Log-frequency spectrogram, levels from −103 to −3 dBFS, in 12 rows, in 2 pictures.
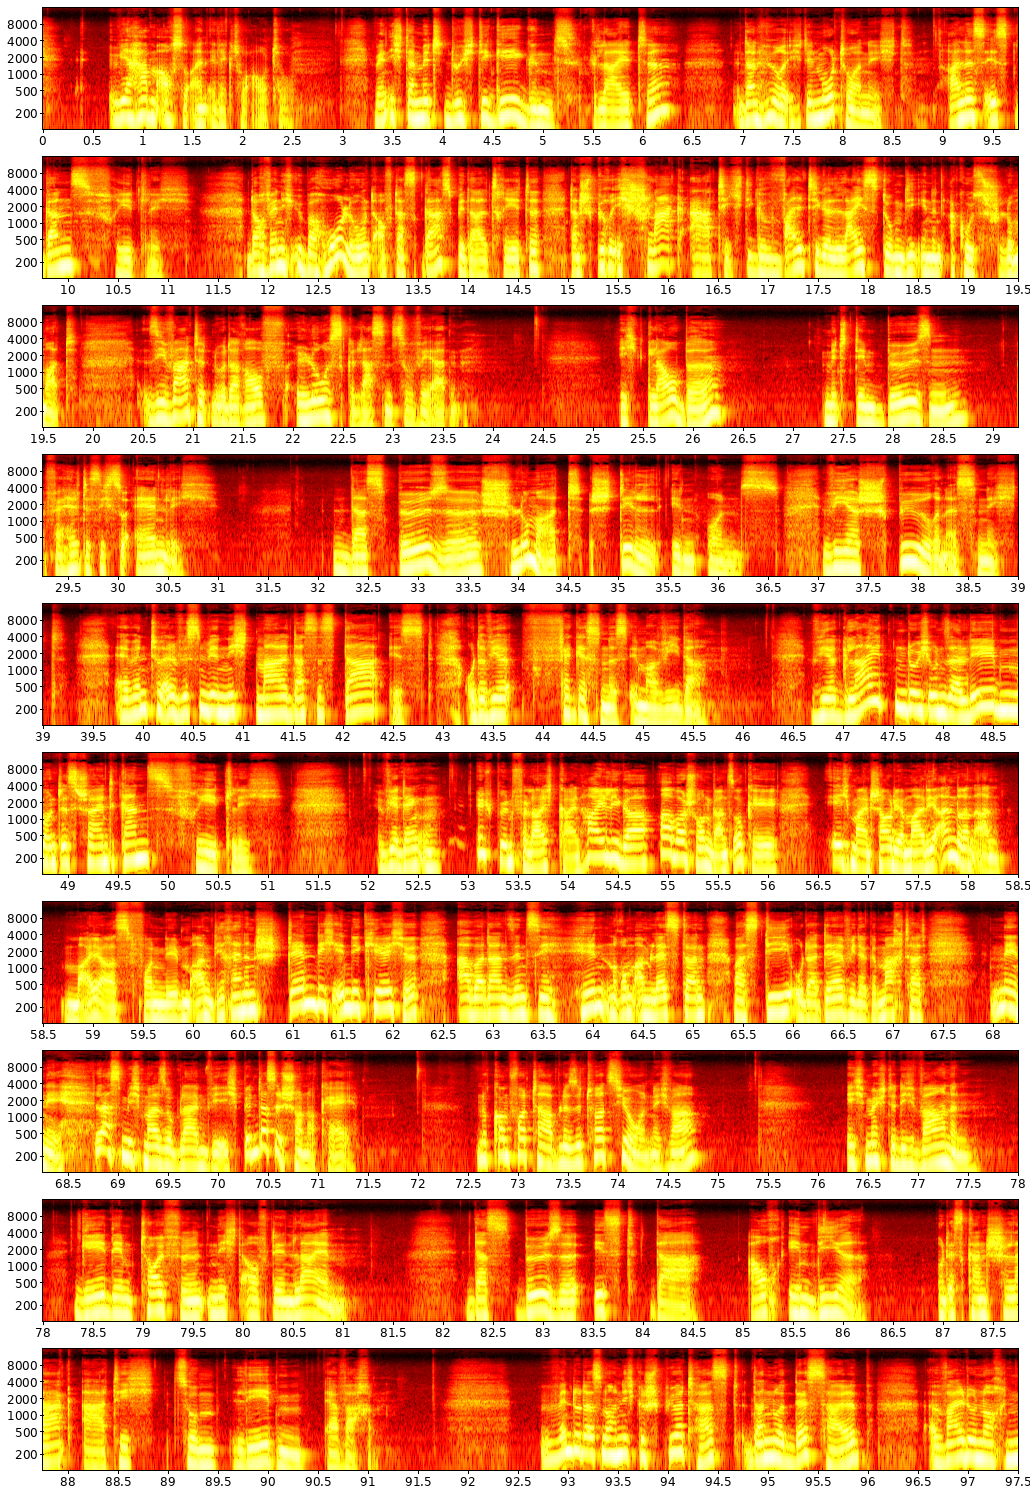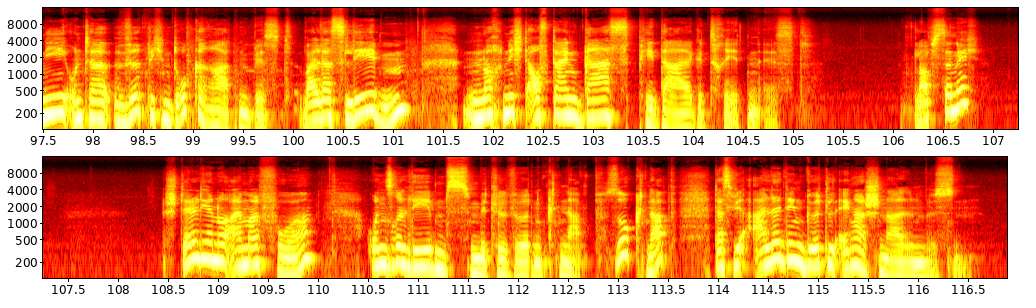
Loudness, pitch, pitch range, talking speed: -15 LUFS, 145 Hz, 120-175 Hz, 120 wpm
